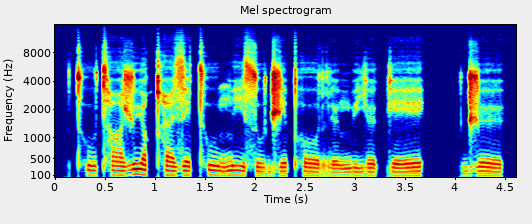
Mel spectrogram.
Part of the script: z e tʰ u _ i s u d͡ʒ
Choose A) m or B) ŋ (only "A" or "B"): A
